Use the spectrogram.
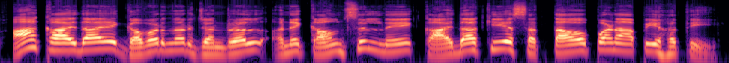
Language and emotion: Gujarati, neutral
